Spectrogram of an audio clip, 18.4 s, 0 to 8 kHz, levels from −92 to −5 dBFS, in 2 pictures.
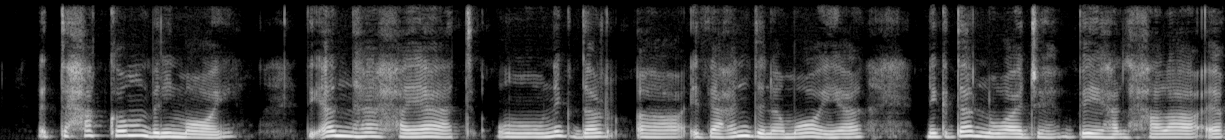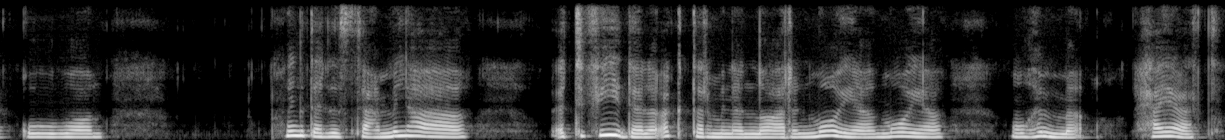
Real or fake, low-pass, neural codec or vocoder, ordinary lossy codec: fake; none; codec, 16 kHz, 4.8 kbps, FACodec; none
